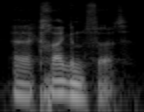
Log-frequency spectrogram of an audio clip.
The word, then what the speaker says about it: Klagenfurt: And it's from TEDx Klagenfurt.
